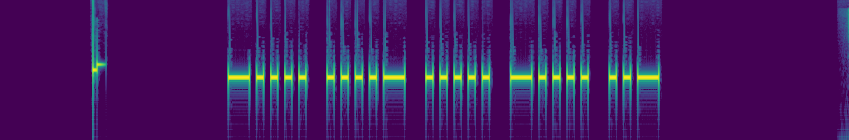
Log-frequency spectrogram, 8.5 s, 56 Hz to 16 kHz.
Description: Morse code, heard as a keyed tone, about 17 wpm, 700 Hz. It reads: 6456U
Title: Five Challenging Letter-Number Combinations 17wpm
